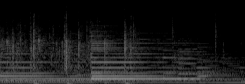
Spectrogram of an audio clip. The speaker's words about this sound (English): Would you give the Lord a clap offering of praise?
